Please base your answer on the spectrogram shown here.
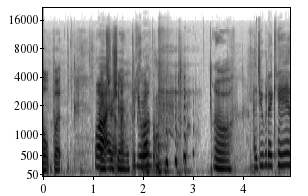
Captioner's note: laughs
